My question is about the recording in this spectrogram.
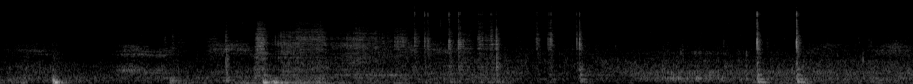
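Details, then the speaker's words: Off-grid flooded battery bank under equalize charge, lid cracked open: soft irregular pops and gurgles as the batteries boil and gas, as intended. "I always crack the lid on the batteries and uh let me just go in here you can hear them boiling do you hear them boiling"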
